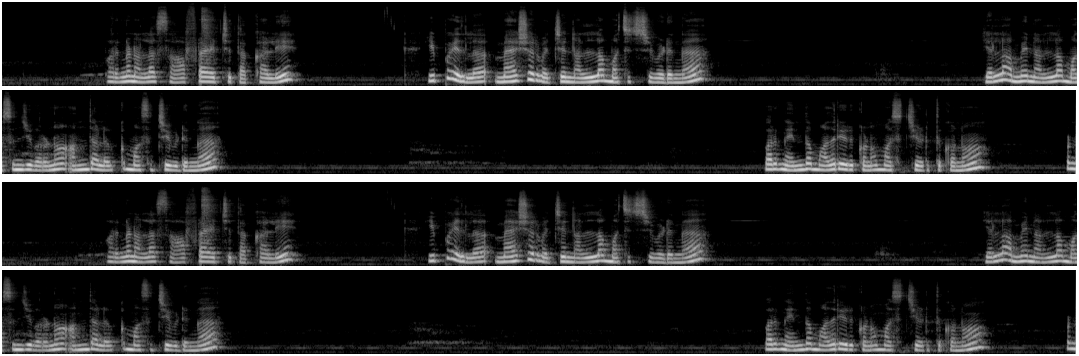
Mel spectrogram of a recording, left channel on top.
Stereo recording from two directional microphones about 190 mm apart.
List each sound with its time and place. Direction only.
1.0 s a woman's voice: 20° left (ahead or behind)
4.0 s a woman's voice: 20° left (ahead or behind)
9.8 s a woman's voice: 20° left (ahead or behind)
18.3 s a woman's voice: 20° left (ahead or behind)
